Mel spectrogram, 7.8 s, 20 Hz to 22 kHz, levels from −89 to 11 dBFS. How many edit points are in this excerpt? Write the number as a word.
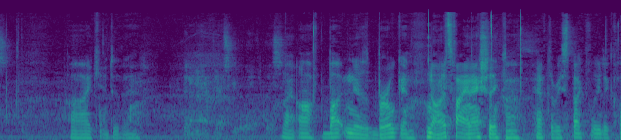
one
